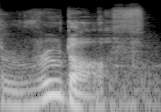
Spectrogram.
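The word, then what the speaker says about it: 留弗夫: That mess of characters is pronounced Rudolph.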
